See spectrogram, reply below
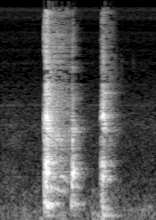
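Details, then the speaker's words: Three short, forceful voluntary coughs made seated upright with feet on a firm surface, mouth open and tongue held maximally protruded; swallowing-rehabilitation exercise after stroke or brain injury. "Открыть рот, максимально вывести язык вперёд и откашляться."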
